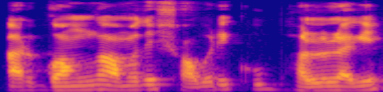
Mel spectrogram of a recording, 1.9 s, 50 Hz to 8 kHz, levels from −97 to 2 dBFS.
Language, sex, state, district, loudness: Bengali, male, West Bengal, Kolkata, -20 LUFS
